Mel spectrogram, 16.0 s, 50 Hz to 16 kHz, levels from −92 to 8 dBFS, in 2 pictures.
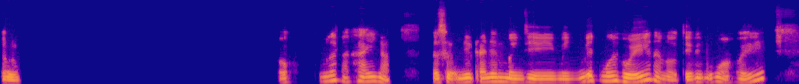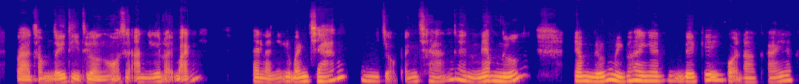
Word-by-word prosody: Ừ. 95 -3 +3 2.6
Ồ, - - -5 0.3
cũng 145 +1 -5
rất 170 - +1
là 130 - -6
hay 150 -2 0
nhỉ. 145 - 0 0.5
Thật - - +3
sự - - +2
như 125 +2 +4
cá - - 0
nhân 140 +1 +3
mình 115 -3 +3
thì 110 -3 +2
mình 110 0 -2
biết 170 - +2
mỗi 160 +1 +2
Huế 135 +7 +5
là 155 - +1
nổi 95 -3 -3
tiếng 100 - +1
với 130 - 0
bún 125 +1 -4
bò 105 -8 -1
Huế. 130 - 0 0.5
Và - - +2
trong - - -3
đấy 115 - +4
thì - - 0
thường 100 -2 0
họ 105 - -3
sẽ - - -4
ăn 130 - -1
những 125 +1 -3
cái 145 - +2
loại - - -4
bánh 215 - 0 0.5
hay 135 - +1
là 115 - -1
những 120 +4 -6
cái 145 - +1
bánh 145 +4 +3
tráng, 160 - +3 0.2
như 155 -5 -4
kiểu - - -6
bánh 145 - -4
tráng 150 +5 -5
hay 185 -4 +1
nem 150 +3 +2
nướng. 150 - +4 0.5
Nem 155 -2 +4
nướng 145 +7 +4
mình 155 -6 +4
có 160 - -1
hay 175 -2 +5
nghe, 160 0 +2
ừm, 165 - -6
đến 140 0 +3
cái, 95 -1 +2
gọi - - -1
là, 125 -1 -3
cái 130 +5 -2
140 Hz, 235 wpm, -23 LUFS, 120-155 Hz, 2.6 s, Huế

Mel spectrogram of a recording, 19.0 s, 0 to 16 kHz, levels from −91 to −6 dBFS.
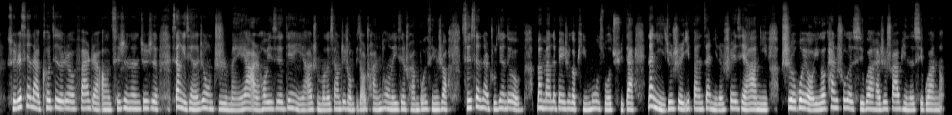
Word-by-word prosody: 随 225 -1 +1
着 265 +3 +8
现 285 +1 -2
代 235 -5 +1
科 240 +5 +1
技 250 +2 -3
的 235 -2 +4
这 235 - 0
个 220 -1 -1
发 230 +2 -2
展 210 -4 -1
啊， 195 0 0
其 210 +3 -2
实 235 0 0
呢， 215 0 +1
就 230 +1 0
是 225 -2 0 0.3
像 270 -3 +2
以 210 - +2
前 205 -1 +2
的 195 - +3
这 210 - -1
种 220 -2 -1
纸 205 -2 -1
媒 185 -1 -2
呀， 215 0 0
然 190 -1 -1
后 210 +2 0
一 215 0 +1
些 220 0 -2
电 230 +1 -2
影 185 -1 -2
啊 195 +2 -1
什 200 0 -6
么 185 0 0
的， 190 +1 0
像 205 +1 -2
这 220 - -1
种 195 -3 -1
比 - - -9
较 100 +1 -1
传 195 - -1
统 215 -1 0
的 195 - +3
一 195 - +3
些 200 +1 -1
传 190 -2 -2
播 200 +2 0
形 200 -2 +1
式 205 +2 0
啊。 200 -2 0 0.3
其 240 0 +2
实 245 - -2
现 275 0 +2
在 230 -3 0
逐 210 -1 -2
渐 225 +1 0
都 230 - 0
有 190 -4 0 0.3
慢 245 -1 +2
慢 230 -1 -1
地 225 - -1
被 220 0 0
这 215 0 -2
个 205 -1 +2
屏 195 -1 -1
幕 220 +2 +1
所 195 -2 0
取 195 0 -6
代。 200 +1 0 0.2
那 300 +1 +2
你 205 -9 +4
就 215 +5 +2
是 215 -1 +1
一 210 +3 -1
般 210 -1 -2
在 225 +1 -3
你 195 -3 +1
的 185 0 0
睡 225 +3 -1
前 205 -3 +1
啊， 195 0 +1
你 190 -1 +3 0.2
是 250 -1 +3
会 235 0 +4
有 190 -4 +3
一 190 - +1
个 210 +3 +3
看 250 +3 -2
书 250 0 -3
的 230 -3 +2
习 200 -1 -1
惯， 215 0 0
还 190 -1 +1
是 215 +2 0
刷 215 0 -2
屏 210 -3 0
的 185 - 0
习 195 0 -3
惯 190 -1 0
呢？ 200 +3 -6
210 Hz, 320 characters per minute, -25 LUFS, 195-225 Hz, 0.3 s, 着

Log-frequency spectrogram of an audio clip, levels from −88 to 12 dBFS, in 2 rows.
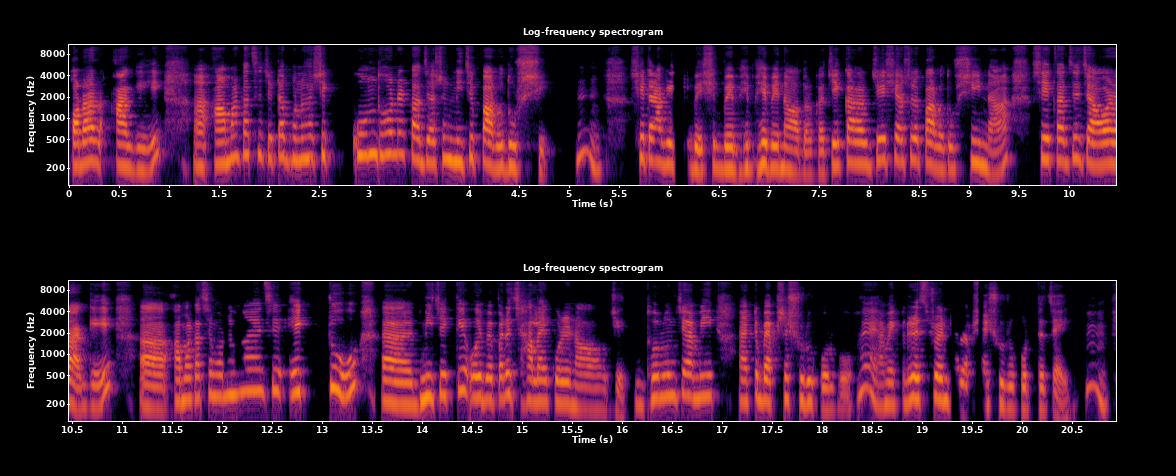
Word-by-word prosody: করার 235 +2 +6 0.3
আগে 195 -3 -2 0.5
আ - - +1 0.2
আমার 285 +5 +1
কাছে 305 0 -3
যেটা 270 +2 -1
মনে 260 0 0
হয় 275 -1 -2
সে 300 - 0 0.3
কোন 300 0 +2
ধরনের 315 0 0
কাজে 255 -2 +3
আসলে 265 +3 0
নিজে 240 +4 -2
পারদর্শী, 210 -2 +2 0.3
হুম? 295 -3 -6 0.4
সেটা 270 -1 +2
আগে 230 -2 +1
একটু 215 - -27
বেশি 185 +4 -3
ভে 200 - +6 0.3
ভেবে 225 -2 +5
নেওয়া 185 -2 +1
দরকার। 165 +1 -4
যে - - +5
কাজে 230 0 +2
সে 270 - -2
আসলে 260 +1 -1
পারদর্শী 195 +2 -1
না, - - -3 0.4
সে 270 - +2
কাজে 250 +2 +1
যাওয়ার 225 0 +6
আগে 185 +1 -4 0.4
আ - - +5 0.3
আমার 230 +2 +1
কাছে 245 +2 -3
মনে 260 +1 -1
হয় 305 0 0
যে 315 - -2 0.2
একটু 295 +4 -2 0.5
অ্যা 220 - +6 0.4
নিজেকে 260 +4 0
ওই 245 - +6
ব্যাপারে 240 +3 +1
ঝালাই 220 -1 0
করে 205 -1 +2
নেওয়া 175 -1 -3
উচিত। - - -10 0.2
ধরুন 245 +2 +1
যে 275 - +1
আমি 250 +1 -1 0.4
একটা 215 +4 -2
ব্যবসা 220 +2 +2
শুরু 220 -2 +1
করবো। 170 0 -3 0.2
হ্যাঁ? 325 +1 -3
আমি 195 - -4
একটা 200 +1 -13
রেস্টুরেন্ট 235 -1 +2
এর - - -17
ব্যবসা 185 +1 -7
শুরু 195 -3 -2
করতে 170 0 -3
চাই, - - -4 0.2
হুম? 340 -6 -8
235 Hz, 190 wpm, -22 LUFS, 205-265 Hz, 0.5 s, করার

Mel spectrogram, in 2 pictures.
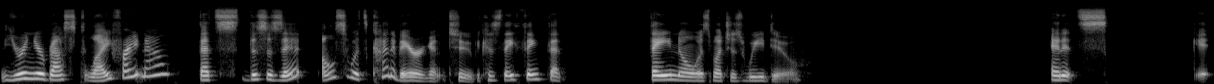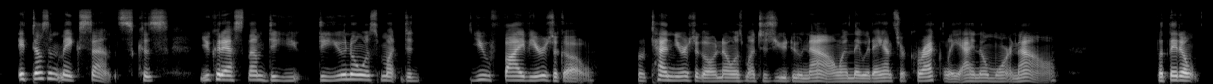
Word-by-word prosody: you're 215 +5 +2
in 265 -1 +3
your 255 -1 +8
best 215 0 0
life 170 +11 0
right 345 +8 +3
now? 395 +3 -1 0.4
That's 205 0 +2
this 225 +1 +1
is 215 -2 +1
it?” 195 - +1
Also, 335 -1 -3
it's 245 -2 0
kind 380 +2 -4
of - - -5
arrogant, 485 - +1
too, - - -5
because 200 -3 -9
they 210 - +2
think 235 +2 0
that - - -3 0.8
they 210 +1 +9
know 185 -6 +1
as 170 - -3
much 170 -1 -3
as 160 0 -8
we 175 0 -3
do 480 - -10 2.5
And - - +5
it's 425 +1 +2 0.9
i 485 +1 -3 0.2
it 245 0 +3
doesn't 265 -1 +3
make 415 -3 +1
sense, - - -3
'cause 365 -2 -4 0.3
you - - -4
could 230 0 +7
ask 205 -1 +4
them, 210 -1 -1
"Do 190 - -3
you 175 -1 -13 0.2
do 195 - -4
you 200 +5 0
know 230 -1 +5
as 210 0 -3 0.2
did 170 -1 -9 0.5
you 210 +3 -6
5 195 -2 +2
years 200 +2 +1
ago, 175 - -4 0.4
or 170 - -6
10 195 +2 +3
years 185 0 -2
ago, 155 -4 -2
know 160 0 -2
as 155 - -5
much 155 - -6
as 155 +1 -7
you 155 -1 -4
do 150 -1 -5
now?" 140 -2 +1
and 145 +1 -5
they 145 - -1
would 145 0 -3
answer 155 +1 -2
correctly, 175 +3 0
"I 150 0 +1
know 155 0 -5
more 145 0 -7
now." - - -2 1.0
But 175 - 0
they 200 - +6
don't 185 -2 +5
200 Hz, 185 wpm, -24 LUFS, 170-235 Hz, 2.5 s, they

